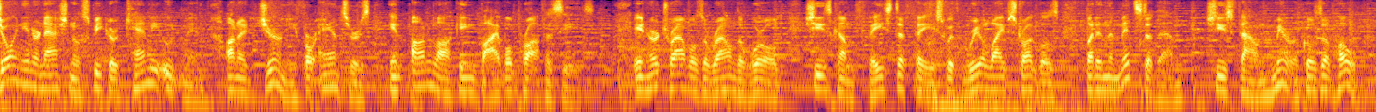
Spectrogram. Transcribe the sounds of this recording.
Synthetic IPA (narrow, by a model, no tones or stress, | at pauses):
d̥ʒ̥ɔ̃ɪ̃nɪ̃ɾ̃ə˞næʃn̩l̩ˠspikə˞kʰæmiʔut̚mɨ̰̃n | ʔə̃nɨd͡ʒɜ˞nifə˞ʔæ̃nsə˞z | ɨ̃nə̃nlɑkɪ̃ŋbaɪbl̩ˠpʰɹ̥ɑfɨsḭz̥ | ɨ̃nə˞tʰɹ̥ævl̩ˠzə˞ãʊ̃nðəwɜ˞lˠd̥ | ʃiz̥kʰʌ̃ɱfeɪstʰɨfeɪswɨðɹilˠaɪfstɹ̥ʌɡl̩ˠzb̥ʌɾɨ̃nðɨmɪd̥stʌvðɨ̰̃m | ʃiz̥fãʊ̃nmɪɹɨkl̩ˠzʌv̥ɦoʊp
